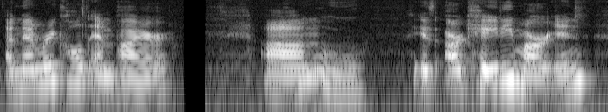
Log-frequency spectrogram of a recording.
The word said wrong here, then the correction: Martine: Um, Martine, I think it actually might be Martine. I might have mispronounced that.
